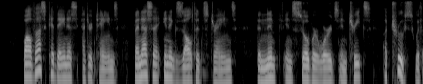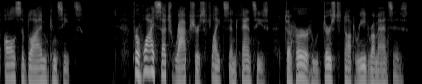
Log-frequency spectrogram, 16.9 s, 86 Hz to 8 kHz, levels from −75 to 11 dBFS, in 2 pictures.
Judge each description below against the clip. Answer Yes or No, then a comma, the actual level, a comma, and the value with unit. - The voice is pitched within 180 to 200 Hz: No, low, 110 Hz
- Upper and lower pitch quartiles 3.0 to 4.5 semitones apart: Yes, average, 3.8 semitones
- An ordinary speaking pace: No, slow, 120 wpm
